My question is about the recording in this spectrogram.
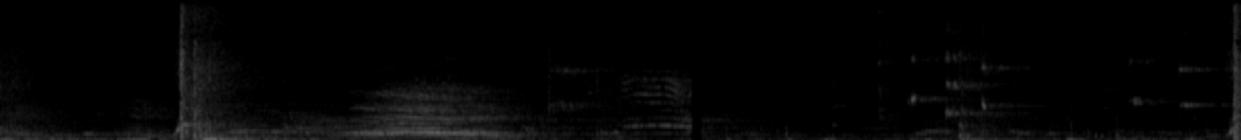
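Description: Doubles badminton rally in a large hall: sharp racket hits on the shuttlecock, the loudest about a second in. Court shoes squeak on the wooden floor in a wavering squeal around two seconds in.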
